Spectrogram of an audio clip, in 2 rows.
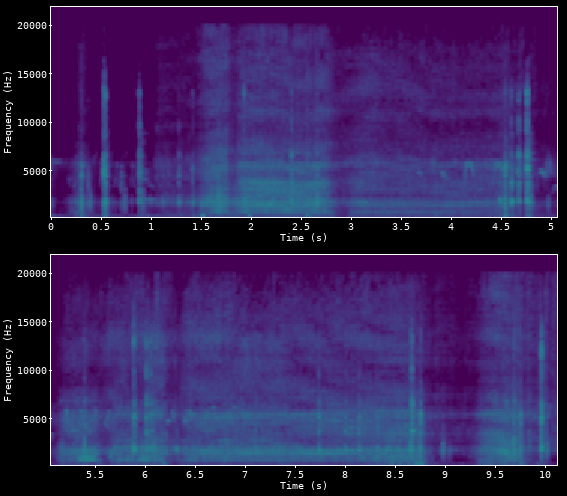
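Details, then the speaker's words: Proboat Jet Jam RC jet boat after brushless motor upgrade, on a muddy pond on 2S: motor whine leaps in pitch in bursts as the jet sucks air and cavitates, losing all propulsion until throttle is lifted and reapplied. "what's going on is it's starting to suck air cavitating and then it loses all propulsion"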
